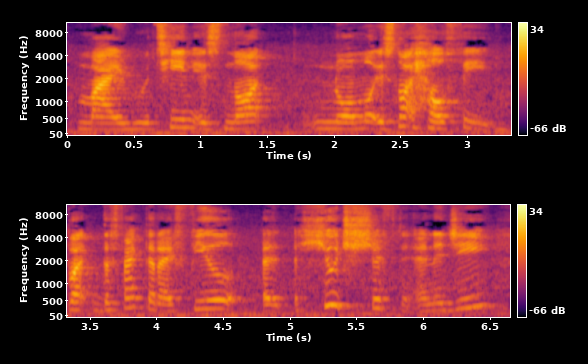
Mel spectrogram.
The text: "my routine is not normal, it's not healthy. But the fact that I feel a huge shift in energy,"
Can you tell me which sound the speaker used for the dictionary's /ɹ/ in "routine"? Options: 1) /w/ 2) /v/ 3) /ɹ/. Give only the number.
3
